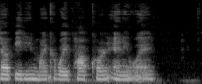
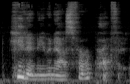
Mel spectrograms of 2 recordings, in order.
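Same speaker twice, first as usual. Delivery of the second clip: ordinary delivery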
